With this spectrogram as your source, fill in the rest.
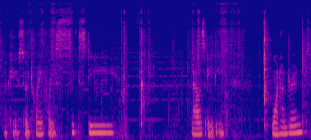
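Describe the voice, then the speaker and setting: Music plays behind a woman speaking at medium pitch in a monotone with flat intonation. She goes at a fairly slow pace, with long, frequent pauses. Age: 30s. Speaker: budgeting vlogger. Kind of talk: casual chat.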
